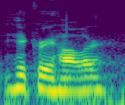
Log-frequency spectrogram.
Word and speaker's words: Hickory Hollow: Hickory Hollow barbecue or as I referred to it when I first heard you were coming in hickory holler Tony which is a the pronunciation that you prefer we prefer hickory holler that's Hickory on the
